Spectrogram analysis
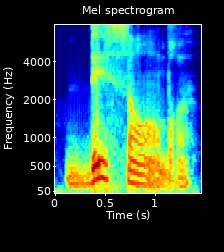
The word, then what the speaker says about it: décembre: Décembre, décembre, décembre. Same thing. E-M en décembre.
